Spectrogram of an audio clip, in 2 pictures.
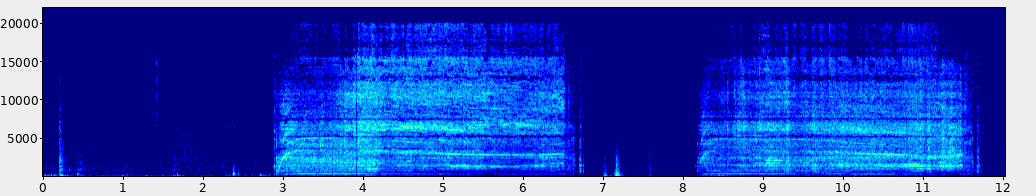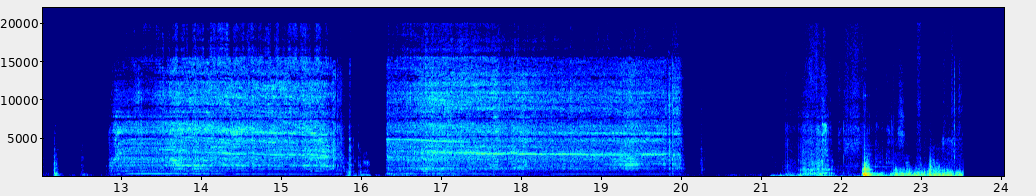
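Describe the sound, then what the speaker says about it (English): Power saw, a miter saw set to 45 degrees, cutting a timber corbel all the way around in four loud, steady passes of about four seconds each, with short pauses between cuts and a brief burst of handling noise at the end. "Set your saw to a 45, and we're going to cut all the way around."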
